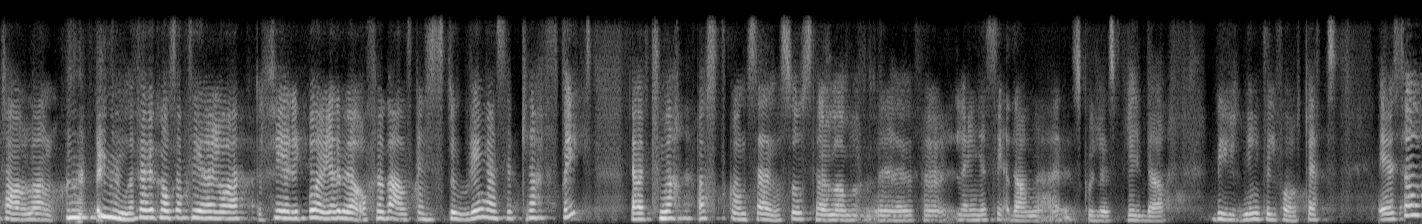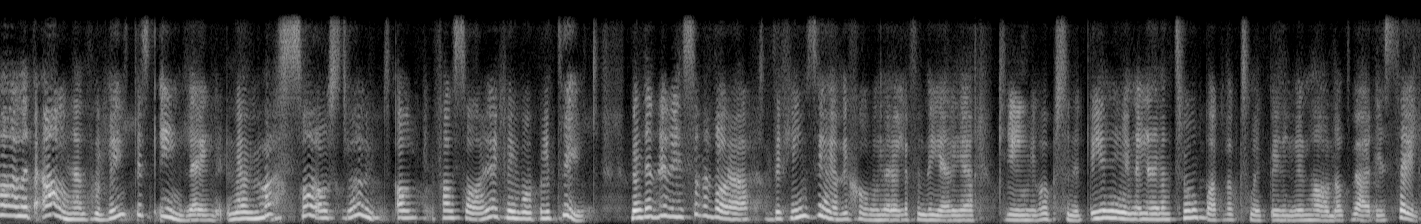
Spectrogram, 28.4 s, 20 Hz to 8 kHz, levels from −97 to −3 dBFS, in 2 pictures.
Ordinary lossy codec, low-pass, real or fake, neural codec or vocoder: none; 7.2 kHz; fake; codec, 16 kHz, 1 kbps, FreqCodec, smaller model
